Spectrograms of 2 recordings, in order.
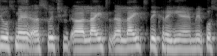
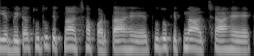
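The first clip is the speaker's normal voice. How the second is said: put-on softer, gentle praise for a child; loving praise to a child; 8 dB quieter than usual. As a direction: coo it softly like praising your kid. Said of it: "बच्चे से बोले कि".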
